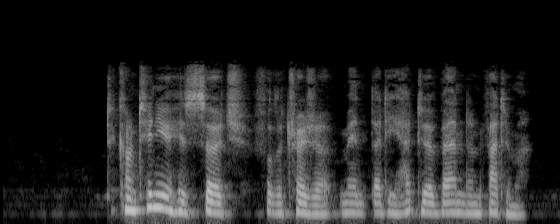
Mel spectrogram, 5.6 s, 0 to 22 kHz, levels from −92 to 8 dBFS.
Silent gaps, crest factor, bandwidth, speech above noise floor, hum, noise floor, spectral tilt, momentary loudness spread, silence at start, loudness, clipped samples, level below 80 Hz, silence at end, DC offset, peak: none; 20 dB; 7.8 kHz; 46 dB; none; -73 dBFS; -6 dB/octave; 12 LU; 1.05 s; -27 LUFS; under 0.1%; -64 dBFS; 0.35 s; under 0.1%; -8 dBFS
